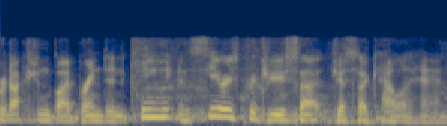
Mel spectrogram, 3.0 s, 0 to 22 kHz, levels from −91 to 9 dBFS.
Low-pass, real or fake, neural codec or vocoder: 7.2 kHz; fake; codec, 24 kHz, 3 kbps, HILCodec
